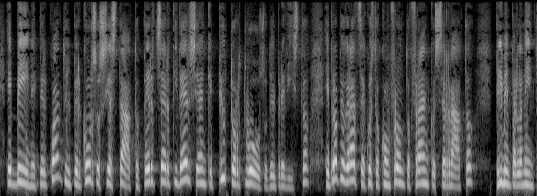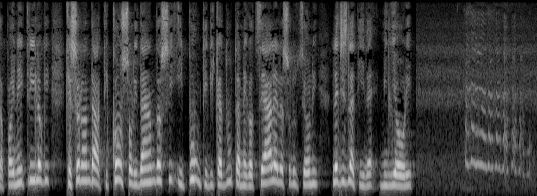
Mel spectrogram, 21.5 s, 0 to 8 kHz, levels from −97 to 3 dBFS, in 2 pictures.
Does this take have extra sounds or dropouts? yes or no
yes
